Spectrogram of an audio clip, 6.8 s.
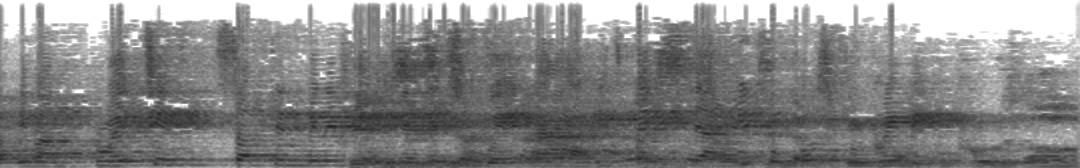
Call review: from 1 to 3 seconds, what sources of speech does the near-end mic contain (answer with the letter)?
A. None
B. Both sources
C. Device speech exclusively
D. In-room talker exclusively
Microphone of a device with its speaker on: C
